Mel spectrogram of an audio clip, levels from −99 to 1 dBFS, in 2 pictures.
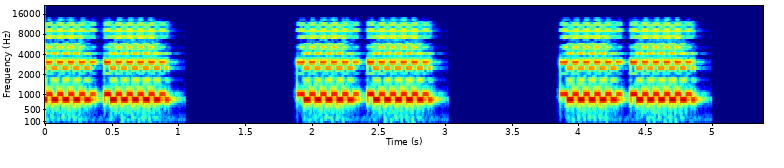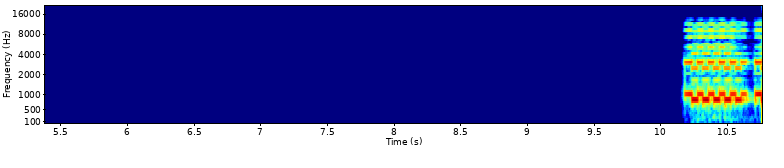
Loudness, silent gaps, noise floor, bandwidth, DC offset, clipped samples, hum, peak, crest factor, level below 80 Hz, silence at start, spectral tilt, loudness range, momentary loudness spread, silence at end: -10 LUFS; 1.06-1.86 s, 3.03-3.83 s, 5.00-10.15 s; under -90 dBFS; 13 kHz; under 0.1%; under 0.1%; none; -2 dBFS; 12 dB; -84 dBFS; 0 s; 4.5 dB/octave; 7 LU; 11 LU; 0 s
